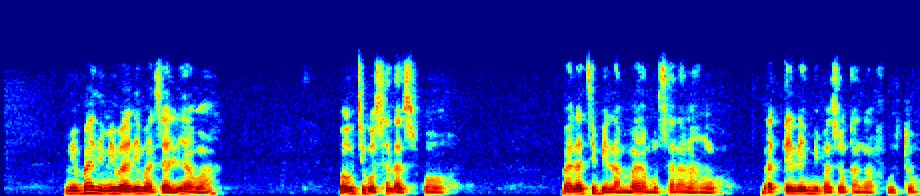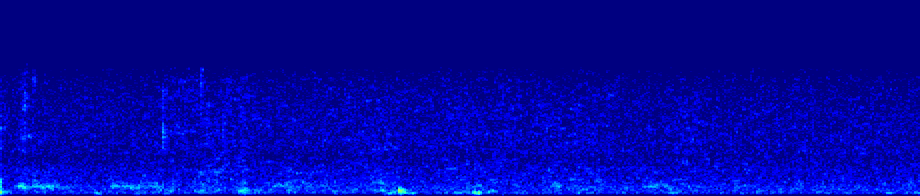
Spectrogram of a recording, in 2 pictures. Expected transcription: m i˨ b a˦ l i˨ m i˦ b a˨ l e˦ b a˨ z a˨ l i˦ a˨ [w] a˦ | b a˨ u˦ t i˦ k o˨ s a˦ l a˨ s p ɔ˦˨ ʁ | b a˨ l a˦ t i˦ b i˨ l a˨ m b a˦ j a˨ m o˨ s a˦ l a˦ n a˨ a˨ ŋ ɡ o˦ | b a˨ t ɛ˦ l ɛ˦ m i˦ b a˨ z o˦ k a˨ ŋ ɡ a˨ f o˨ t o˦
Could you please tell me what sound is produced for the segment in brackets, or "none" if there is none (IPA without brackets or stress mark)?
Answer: w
